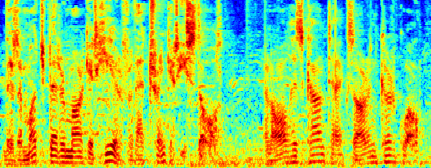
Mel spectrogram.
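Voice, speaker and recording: A man's voice: sits low, expressive, normal speed, music in the background. An actor playing a sardonic, roguish male dwarf in a video game, speaking in a cool, confiding way. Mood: sardonic, bitter.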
